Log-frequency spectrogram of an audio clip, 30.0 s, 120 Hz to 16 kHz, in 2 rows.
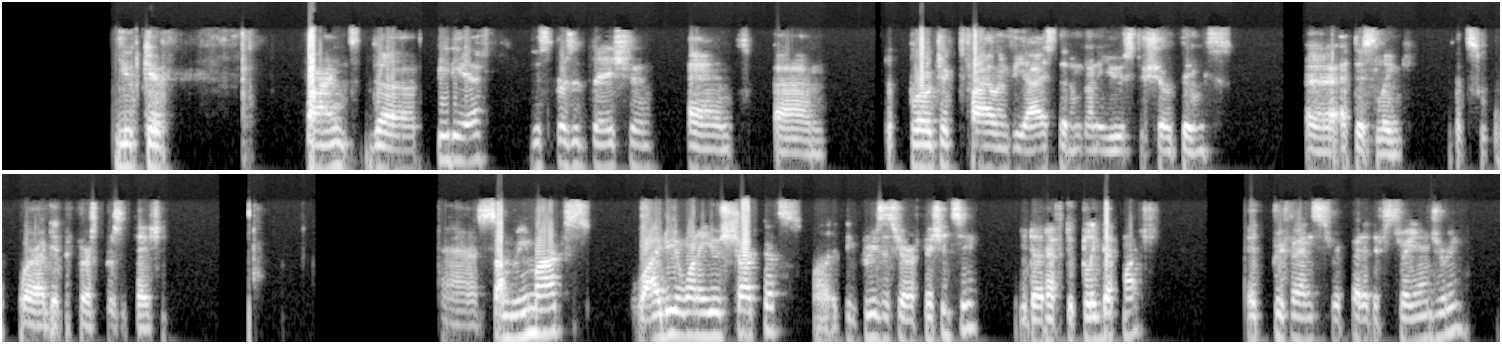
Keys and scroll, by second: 1.1 ctrl+v, 2.1 Return.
